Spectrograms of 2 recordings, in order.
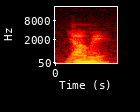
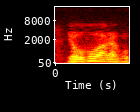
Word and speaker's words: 야훼: 아노키, 나는 야훼, 엘로헤카, 너희 하나님 야훼다. 야훼라고 읽는 것이 현재까지 알려진 중에 가장 정확한 발음입니다. 여호와라고 번역도 하지만 여호와보다 좀 더 정확한 발음입니다.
